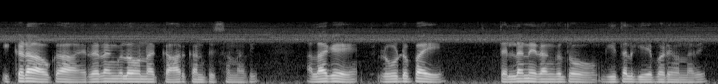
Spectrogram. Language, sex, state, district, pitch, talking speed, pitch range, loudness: Telugu, male, Telangana, Mahabubabad, 120 Hz, 115 wpm, 115-130 Hz, -17 LUFS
